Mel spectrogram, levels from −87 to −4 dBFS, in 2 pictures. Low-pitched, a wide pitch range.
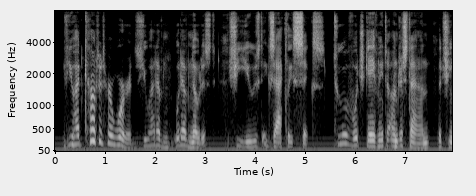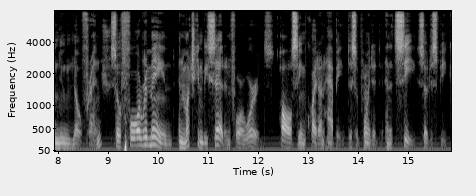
Yes: low, 110 Hz; wide, 7.7 semitones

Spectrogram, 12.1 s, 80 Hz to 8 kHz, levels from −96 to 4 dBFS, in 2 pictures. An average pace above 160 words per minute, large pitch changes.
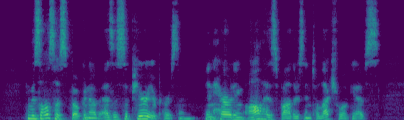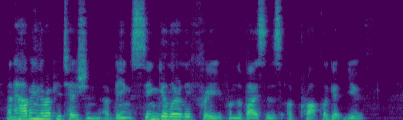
No: average, 145 wpm; wide, 6.9 semitones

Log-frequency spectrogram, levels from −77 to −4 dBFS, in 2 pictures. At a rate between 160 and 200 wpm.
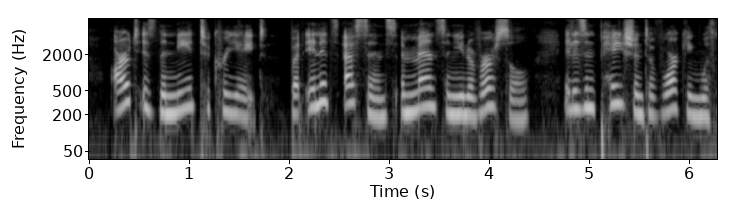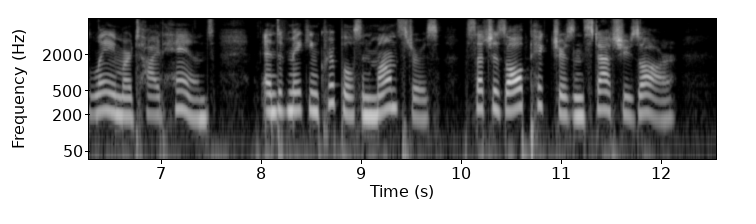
Yes: average, 170 wpm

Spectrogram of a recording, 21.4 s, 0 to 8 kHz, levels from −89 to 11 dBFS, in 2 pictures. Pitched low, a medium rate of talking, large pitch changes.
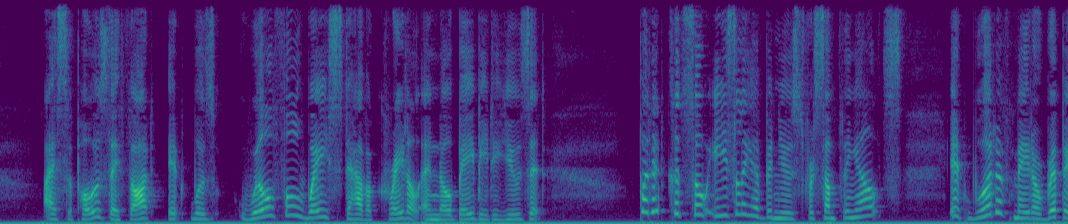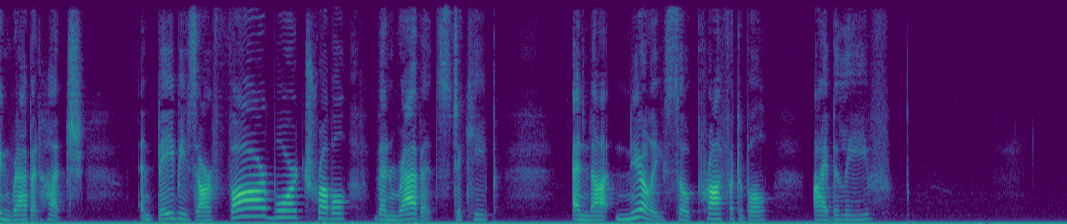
No: high, 205 Hz; average, 150 wpm; wide, 6.9 semitones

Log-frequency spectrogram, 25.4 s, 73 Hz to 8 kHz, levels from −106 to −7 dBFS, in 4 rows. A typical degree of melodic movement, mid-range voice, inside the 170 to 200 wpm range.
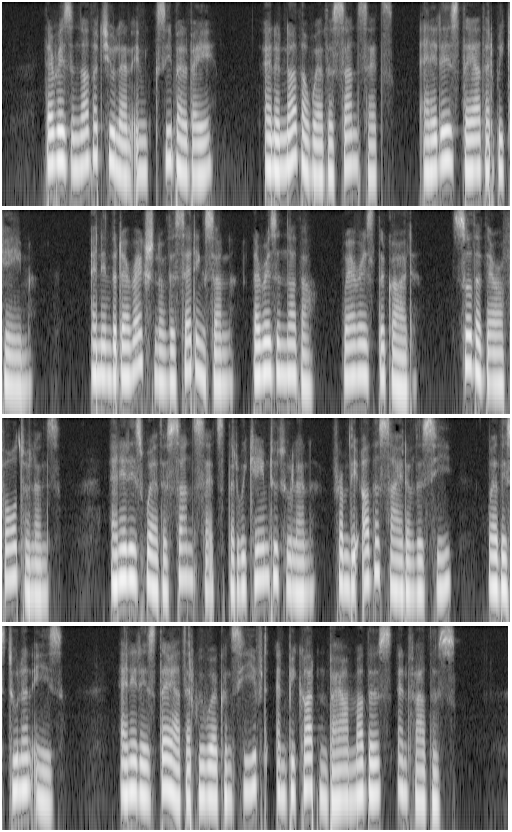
Yes: average, 3.6 semitones; medium, 170 Hz; average, 185 wpm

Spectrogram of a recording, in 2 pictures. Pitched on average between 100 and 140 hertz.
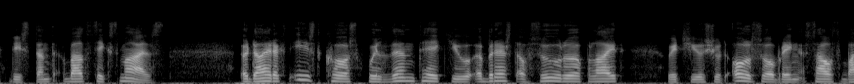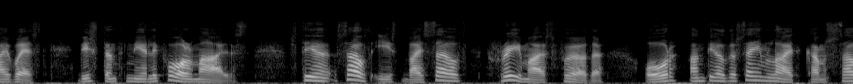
Yes: low, 135 Hz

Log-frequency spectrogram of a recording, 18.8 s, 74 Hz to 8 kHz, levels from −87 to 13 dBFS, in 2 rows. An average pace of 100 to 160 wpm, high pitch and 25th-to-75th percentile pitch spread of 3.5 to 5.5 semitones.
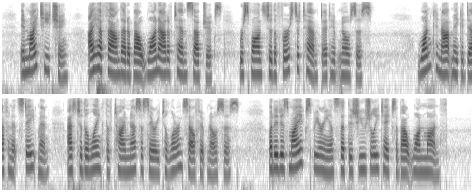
No: average, 155 wpm; high, 205 Hz; average, 2.8 semitones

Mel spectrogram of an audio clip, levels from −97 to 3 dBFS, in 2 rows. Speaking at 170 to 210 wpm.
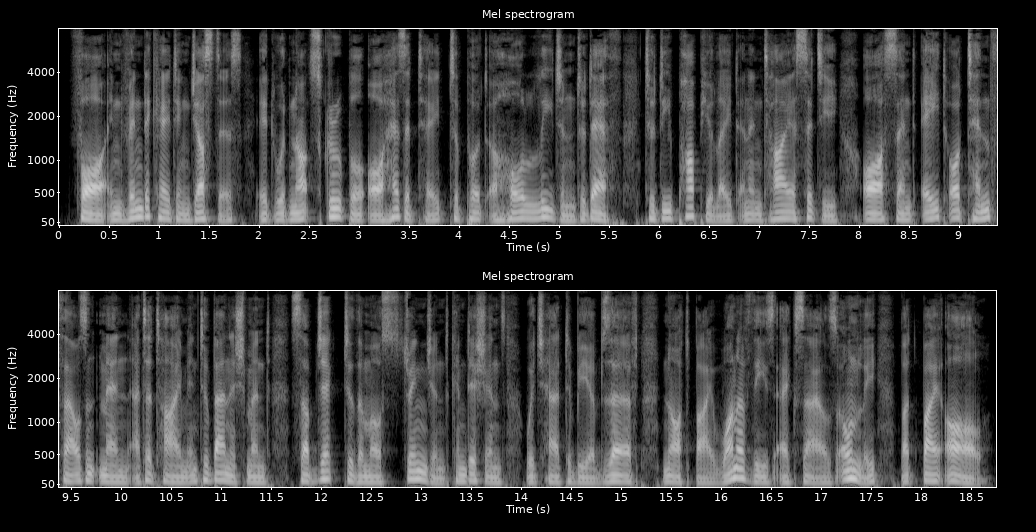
Yes: average, 175 wpm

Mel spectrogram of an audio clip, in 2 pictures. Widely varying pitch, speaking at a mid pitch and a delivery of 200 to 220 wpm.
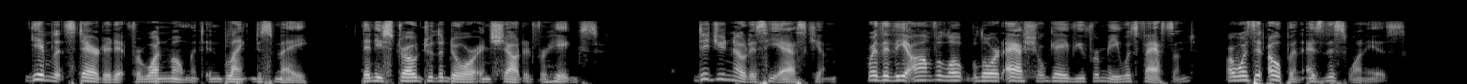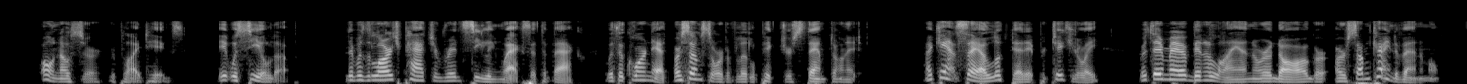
Yes: wide, 7.0 semitones; medium, 155 Hz; fast, 205 wpm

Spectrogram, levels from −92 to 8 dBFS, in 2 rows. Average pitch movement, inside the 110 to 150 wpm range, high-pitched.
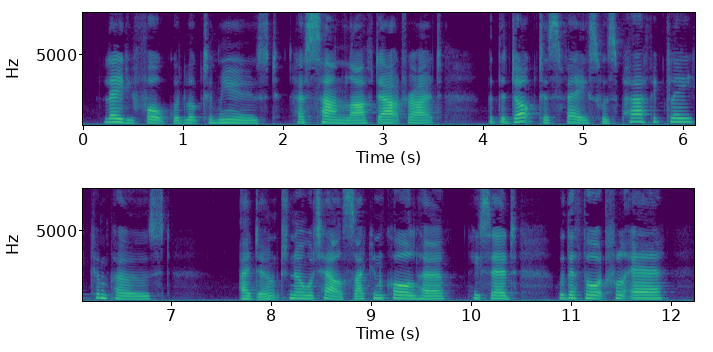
Yes: average, 3.2 semitones; average, 145 wpm; high, 210 Hz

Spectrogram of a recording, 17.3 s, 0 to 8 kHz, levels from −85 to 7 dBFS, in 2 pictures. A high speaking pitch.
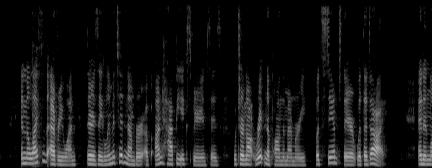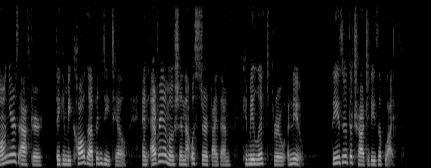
Yes: high, 205 Hz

